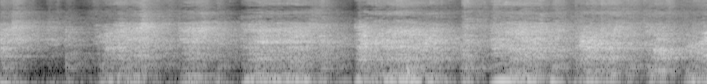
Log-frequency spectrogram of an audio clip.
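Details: Red female Siberian husky producing a run of rough, grumbling, roar-like vocal bursts, each around a second long with short gaps, in a steady string over seven seconds indoors.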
